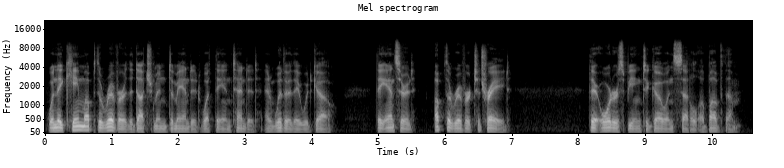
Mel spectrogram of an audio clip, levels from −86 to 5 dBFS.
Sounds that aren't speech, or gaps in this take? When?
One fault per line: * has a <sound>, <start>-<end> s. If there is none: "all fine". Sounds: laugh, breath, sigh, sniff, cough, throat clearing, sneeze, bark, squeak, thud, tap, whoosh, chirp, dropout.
all fine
